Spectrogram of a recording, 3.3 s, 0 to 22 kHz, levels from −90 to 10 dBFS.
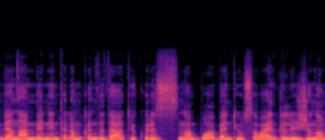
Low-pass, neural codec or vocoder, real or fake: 14.4 kHz; vocoder, 44.1 kHz, 128 mel bands, Pupu-Vocoder; fake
